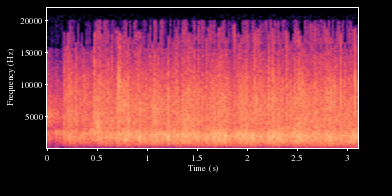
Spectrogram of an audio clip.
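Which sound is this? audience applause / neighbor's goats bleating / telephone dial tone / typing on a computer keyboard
audience applause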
